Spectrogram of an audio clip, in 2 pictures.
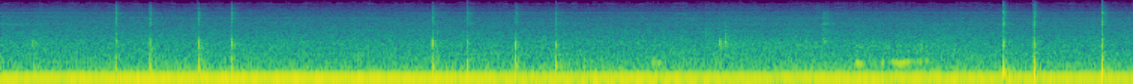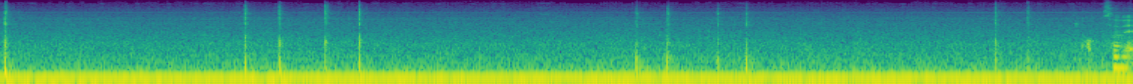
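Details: Sharp finger taps, mostly in pairs, over the supraclavicular and infraclavicular chest of an adult man in a simulated respiratory exam by a paramedic student: normal resonant percussion note with no dullness.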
